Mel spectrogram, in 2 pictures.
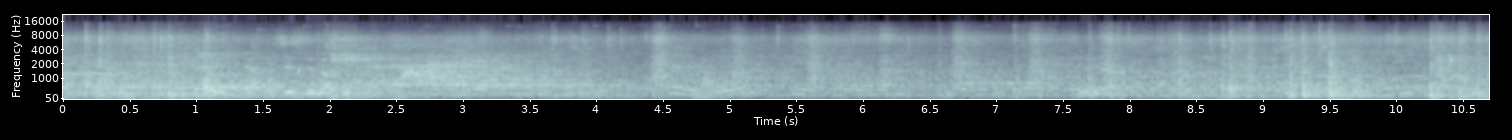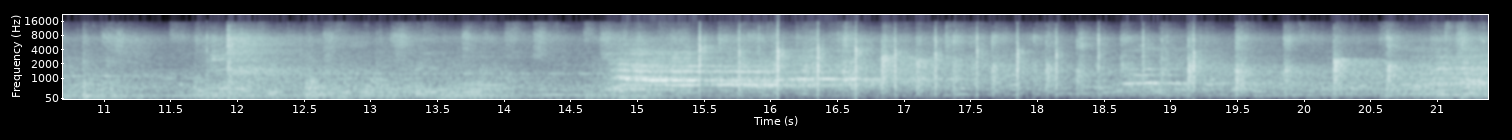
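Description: A horse canters with soft hoof thuds on sand in a large echoing hall.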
